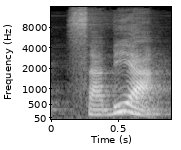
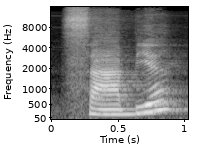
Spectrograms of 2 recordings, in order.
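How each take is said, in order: First: Sabiá with the final á stressed: sa-bi-Á; teacher showing the stress of sabiá; stress on the last syllable. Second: Sábia with the first syllable stressed: SÁ-bia; teacher showing the stress of sábia. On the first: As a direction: land hard on the final á of sabiá. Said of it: "Sabiá apresenta a última sílaba tônica". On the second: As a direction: lean on the opening sá of sábia. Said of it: "apresentam a penúltima sílaba tônica". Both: Shown as a demonstration.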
